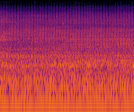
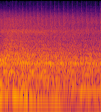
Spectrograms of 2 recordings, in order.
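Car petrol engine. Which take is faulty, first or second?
first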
